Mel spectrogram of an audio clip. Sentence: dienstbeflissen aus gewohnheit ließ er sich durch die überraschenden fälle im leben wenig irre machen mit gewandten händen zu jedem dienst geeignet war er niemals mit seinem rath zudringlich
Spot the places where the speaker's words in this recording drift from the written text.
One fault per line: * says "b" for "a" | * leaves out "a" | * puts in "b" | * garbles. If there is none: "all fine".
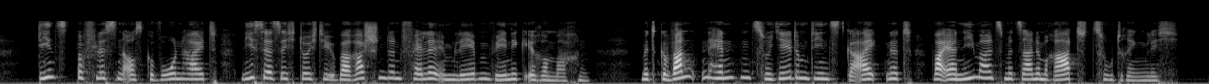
all fine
